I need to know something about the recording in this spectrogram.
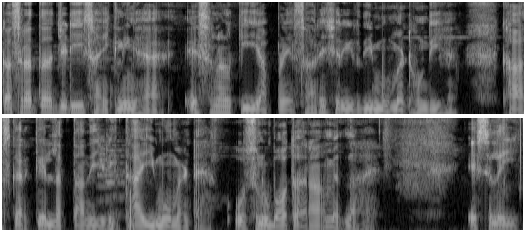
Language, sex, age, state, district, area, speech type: Punjabi, male, 18-30, Punjab, Muktsar, rural, spontaneous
